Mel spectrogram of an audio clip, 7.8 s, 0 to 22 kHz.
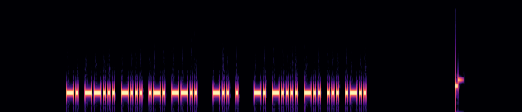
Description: Morse code, heard as a keyed tone, about 34 wpm, 700 Hz. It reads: N7BRZ DE N6DSL
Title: USA Callsign DE Callsign - 5 Characters - 35wpm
